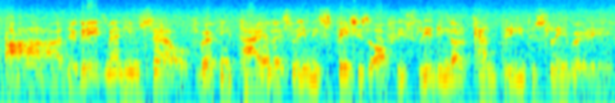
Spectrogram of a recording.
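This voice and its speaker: A scornful Latin American newspaper editor, played by a male radio actor, speaks in a middle-pitched voice with grand, sarcastic flourishes and an undertone of menace. It is old-time radio drama, with clear noise over the recording. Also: lively intonation, normal speed, natural voice. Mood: mocking. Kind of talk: 1950s radio drama acting.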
